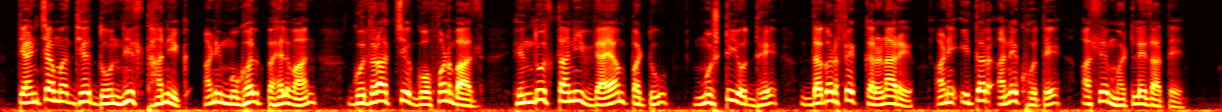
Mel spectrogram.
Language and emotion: Marathi, neutral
